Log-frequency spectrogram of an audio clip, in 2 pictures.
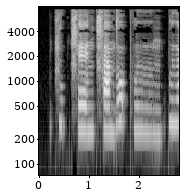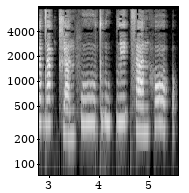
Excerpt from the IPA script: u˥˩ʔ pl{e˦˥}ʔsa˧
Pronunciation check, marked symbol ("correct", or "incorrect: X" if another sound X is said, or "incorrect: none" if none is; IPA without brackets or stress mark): incorrect: e˥˩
